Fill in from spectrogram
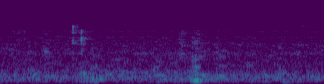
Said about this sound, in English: I'm chewing again.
